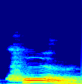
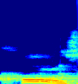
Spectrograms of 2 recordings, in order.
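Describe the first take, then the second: First: The word ends on an r sound, no final consonant. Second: The word ends with an added z sound. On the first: It refers to a single unit. "단수일 때는 core 그랬습니다. 뒤에 발음 안 했어요" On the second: It refers to several units. "복수일 때는 calls 복수 표시 개념을 해야 되니까"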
